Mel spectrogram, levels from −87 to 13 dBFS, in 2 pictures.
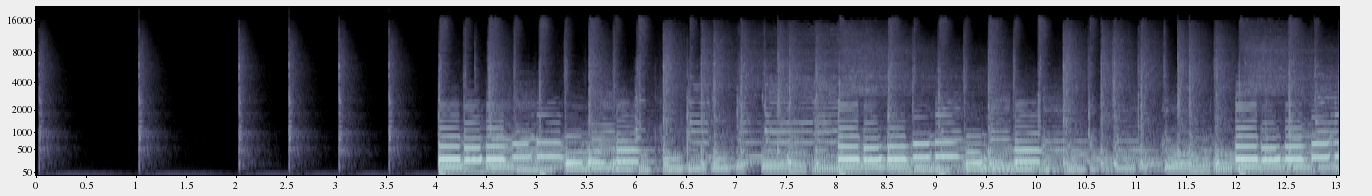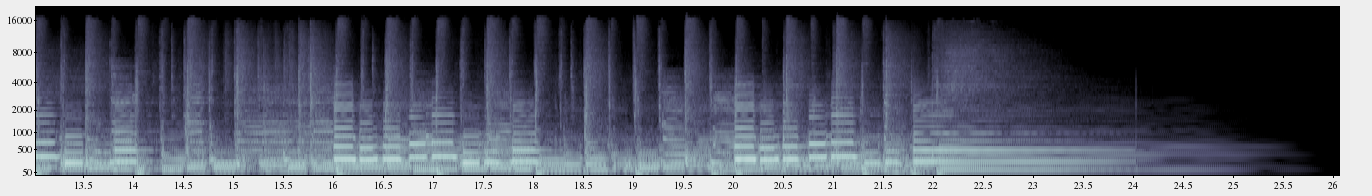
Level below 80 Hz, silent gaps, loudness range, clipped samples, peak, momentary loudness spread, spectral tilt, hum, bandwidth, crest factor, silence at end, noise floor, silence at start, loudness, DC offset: -34 dBFS; none; 5 LU; under 0.1%; -2 dBFS; 20 LU; -7 dB/octave; none; 17 kHz; 18 dB; 1.95 s; -74 dBFS; 0 s; -18 LUFS; under 0.1%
